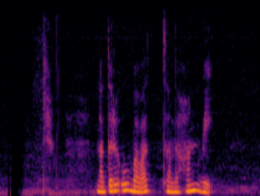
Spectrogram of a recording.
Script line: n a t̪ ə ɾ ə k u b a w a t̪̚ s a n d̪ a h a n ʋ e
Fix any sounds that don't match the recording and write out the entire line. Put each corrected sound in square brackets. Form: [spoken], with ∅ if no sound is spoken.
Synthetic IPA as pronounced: n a t̪ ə ɾ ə [ʔ] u b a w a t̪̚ s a n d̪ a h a n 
